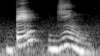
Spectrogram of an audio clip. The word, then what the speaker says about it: begin: Então, por exemplo, aqui eu tenho begin. Primeira coisa, ó, qual que é mais forte, o B ou o gin? Begin. O gin é a sílaba tônica.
